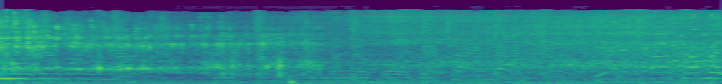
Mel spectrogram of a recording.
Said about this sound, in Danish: Den skummer dejligt, vil jeg sige. Ja. Så har jeg lige et lille vinglas, vi lige øh, hælder op i. Dejlig skummende.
